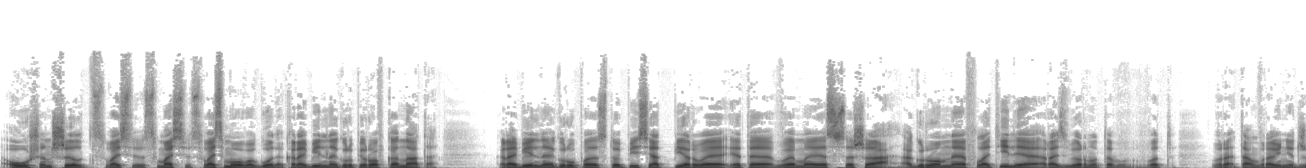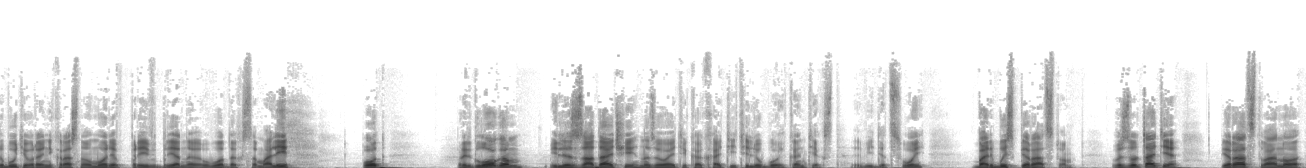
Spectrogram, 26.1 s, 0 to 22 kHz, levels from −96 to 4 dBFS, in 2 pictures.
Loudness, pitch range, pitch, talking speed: -23 LUFS, 95-120 Hz, 105 Hz, 115 wpm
